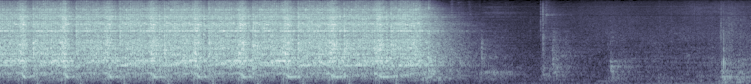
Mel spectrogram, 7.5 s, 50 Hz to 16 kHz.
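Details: 1973 112 after new points, coil, condenser and spark plug, with spark confirmed and fuel on: even cranking at about two turns a second for four seconds with no firing. Cranks but won't start.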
